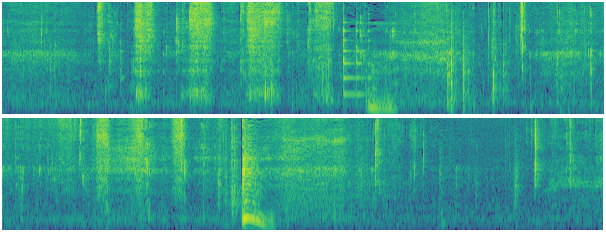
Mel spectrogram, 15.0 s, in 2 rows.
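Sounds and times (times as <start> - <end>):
man chewing crunchy food: 0.2 - 4.2, 6.3 - 10.3, 11.7 - 15.0.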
